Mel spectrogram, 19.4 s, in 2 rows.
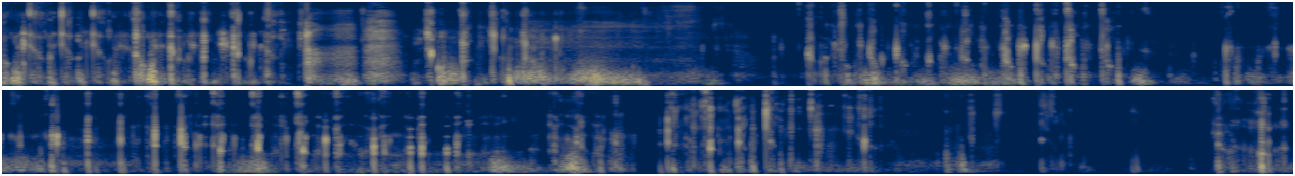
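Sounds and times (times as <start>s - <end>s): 
alternating left and right ear licking: 0.0s - 5.4s, 6.0s - 15.6s.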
